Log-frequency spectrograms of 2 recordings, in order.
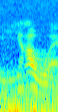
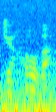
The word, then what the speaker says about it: Yahweh: Now, in the Old Testament, you probably know this, the phrase I am is intimately related to the covenant name of God, the name Yahweh. It used to be pronounced Jehovah.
